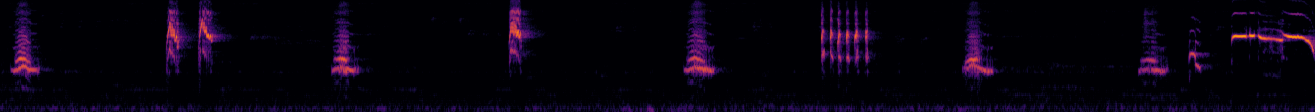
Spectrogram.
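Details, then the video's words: Oriental magpie-robin giving a sparrow-filled song: single harsh chirps and doubled notes spaced a second or two apart, a brief pulsed rattle, then a burst of clear, sliding whistles at the end. "KACER GACOR ISIAN GEREJA"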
